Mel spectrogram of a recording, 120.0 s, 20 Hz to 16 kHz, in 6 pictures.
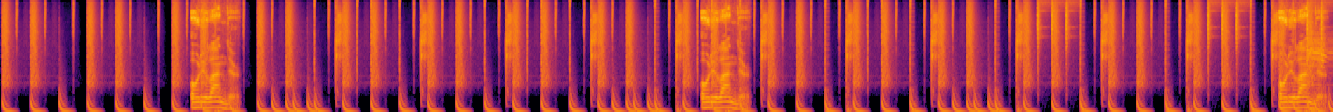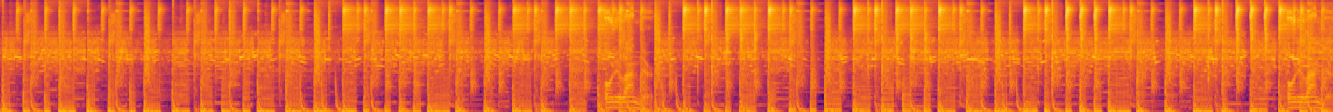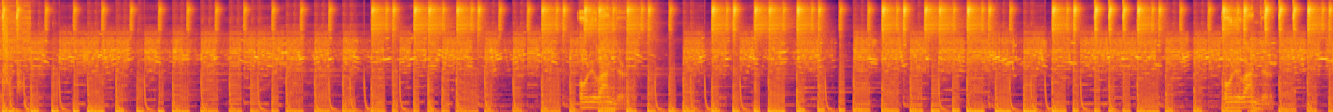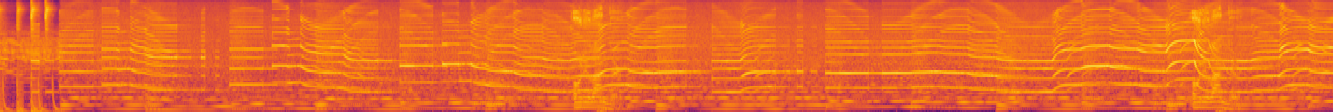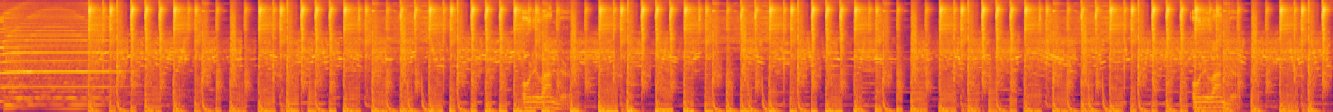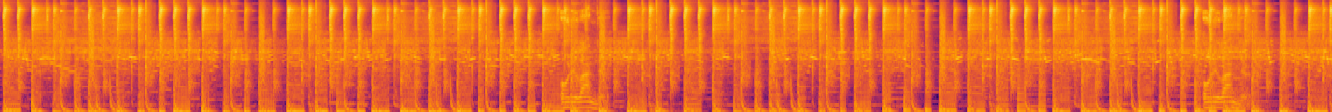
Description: WAV Sample Rate 16-Bit Stereo, 44.1 kHz
Tempo (BPM) 120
